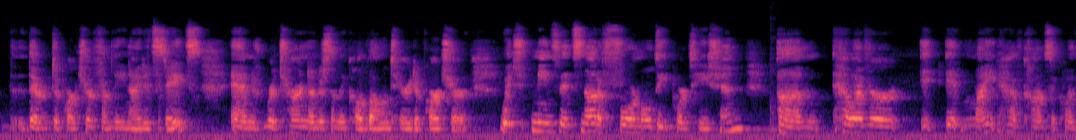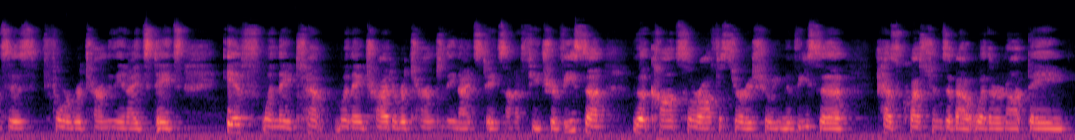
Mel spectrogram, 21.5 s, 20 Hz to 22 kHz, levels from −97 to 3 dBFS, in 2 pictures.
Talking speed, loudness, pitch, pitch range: 175 wpm, -34 LUFS, 150 Hz, 140-165 Hz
